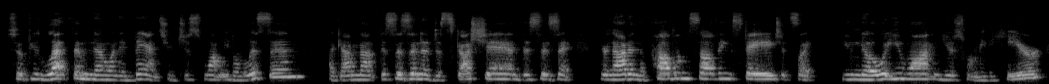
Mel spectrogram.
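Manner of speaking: usual speaking voice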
